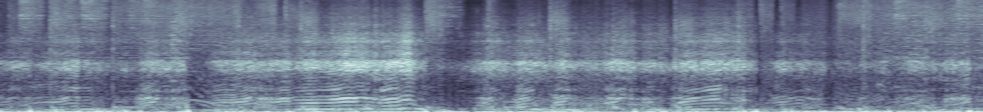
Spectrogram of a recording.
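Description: Enduro motorcycle engine revving up and down over and over as the bike is ridden along a rough woodland trail, heard close up from a camera mounted on the bike.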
